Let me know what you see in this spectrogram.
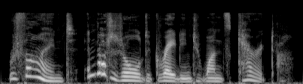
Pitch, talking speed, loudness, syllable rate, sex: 195 Hz, 180 wpm, -19 LUFS, 6.6 syllables/s, female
